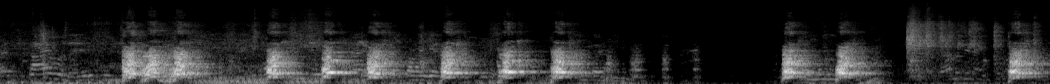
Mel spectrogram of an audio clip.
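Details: Leo, a German Shepherd, on an evening walk at a farm at sunset, watching a tractor. Loud harmonic barks in quick runs of about two per second, a pause, then more barks. A man's voice talks alongside.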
